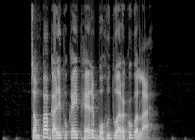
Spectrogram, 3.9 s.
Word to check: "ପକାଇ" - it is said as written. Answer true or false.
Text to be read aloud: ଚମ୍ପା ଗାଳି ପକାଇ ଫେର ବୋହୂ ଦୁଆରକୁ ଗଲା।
true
